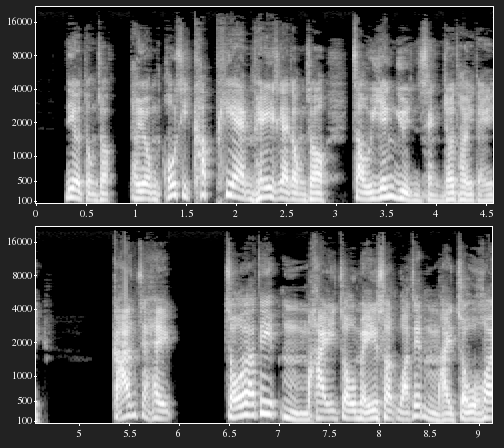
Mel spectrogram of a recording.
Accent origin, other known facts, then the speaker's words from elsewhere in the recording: Hong Kong; 你都可以唔用我哋香港人用开嗰只嘅广东话输入法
